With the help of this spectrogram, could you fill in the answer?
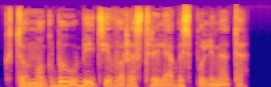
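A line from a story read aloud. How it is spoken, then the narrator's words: Muffled question. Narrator (Russian): глухо спросил Джереми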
